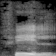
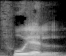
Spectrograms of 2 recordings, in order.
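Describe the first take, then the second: First: It sounds like the word feel. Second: It sounds like the word fuel. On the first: The speaker calls it right. "এই শব্দটির সঠিক উচ্চারণ হবে ফিল" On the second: The speaker calls it wrong. "ফুয়েল বললে আপনার ওদের উচ্চারণের সাথে মিলবে না"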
